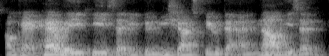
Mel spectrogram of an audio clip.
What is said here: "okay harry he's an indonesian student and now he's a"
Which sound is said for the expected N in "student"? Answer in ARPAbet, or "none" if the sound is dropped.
none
